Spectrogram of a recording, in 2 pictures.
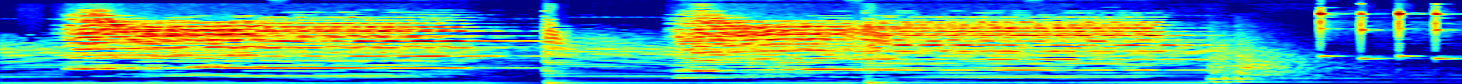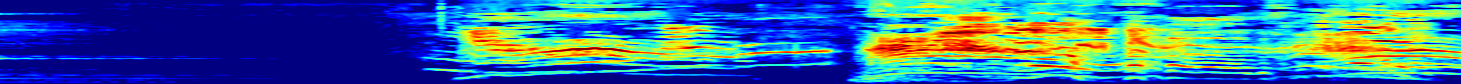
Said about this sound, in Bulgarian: Най-необичайно много котки има днес по улиците, нали? Так плътно са ви окръжили от всички страни. Сигурно усещат, че имате слабост към тях.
